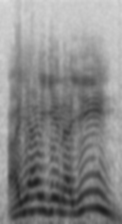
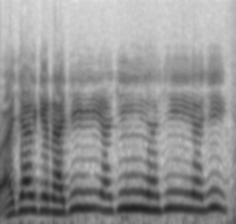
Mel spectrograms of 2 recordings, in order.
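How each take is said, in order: First: High, drawn-out call into a cave; acted shout. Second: High echo fading away; cave echo. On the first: Man calling into a dark cave, mock shout. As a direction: call out slowly, pitched high. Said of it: "él gritó". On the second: Retold or imitated. Cave answering the man, imitated fading echo. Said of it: "la cueva contestó el eco".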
